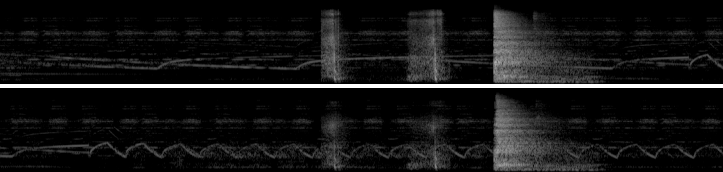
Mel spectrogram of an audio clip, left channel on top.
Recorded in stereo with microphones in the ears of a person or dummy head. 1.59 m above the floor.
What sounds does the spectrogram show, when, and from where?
3.2 s chopping: 60° left (ahead or behind), 0.6 m
4.9 s a clap: 65° left (ahead or behind), 5.5 m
